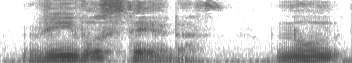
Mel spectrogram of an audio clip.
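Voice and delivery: ordinary delivery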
